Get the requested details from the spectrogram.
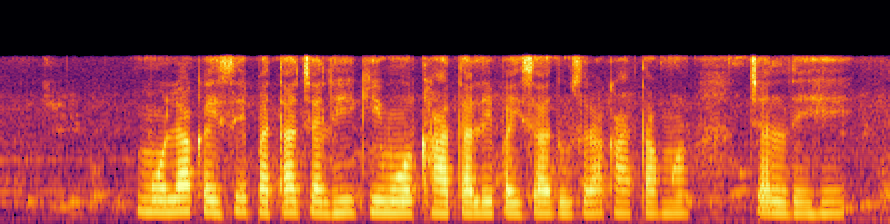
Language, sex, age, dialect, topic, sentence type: Chhattisgarhi, female, 51-55, Western/Budati/Khatahi, banking, question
